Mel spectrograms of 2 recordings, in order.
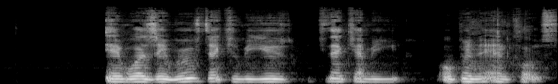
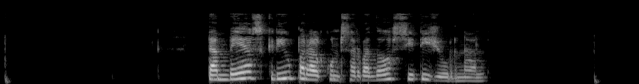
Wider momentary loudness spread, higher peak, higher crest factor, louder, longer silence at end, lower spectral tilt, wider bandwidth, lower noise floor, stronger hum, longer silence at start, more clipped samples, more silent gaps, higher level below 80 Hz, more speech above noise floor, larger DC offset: about the same, 11 LU vs 13 LU; about the same, -2 dBFS vs -4 dBFS; second, 14 dB vs 22 dB; first, -16 LUFS vs -23 LUFS; second, 0 s vs 0.4 s; first, -5 dB/octave vs -3.5 dB/octave; first, 15 kHz vs 11.5 kHz; second, -69 dBFS vs under -90 dBFS; neither; first, 1.05 s vs 0.05 s; neither; neither; first, -56 dBFS vs -72 dBFS; second, 54 dB vs over 68 dB; neither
